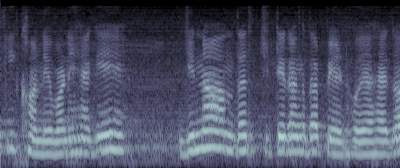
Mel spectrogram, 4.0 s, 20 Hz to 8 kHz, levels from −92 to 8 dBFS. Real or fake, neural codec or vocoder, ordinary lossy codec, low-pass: fake; vocoder, 24 kHz, 100 mel bands, Vocos; MP3, 64 kbps; 7.2 kHz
